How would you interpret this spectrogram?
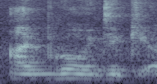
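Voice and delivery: put-on poor British accent. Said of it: "I can't do British".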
